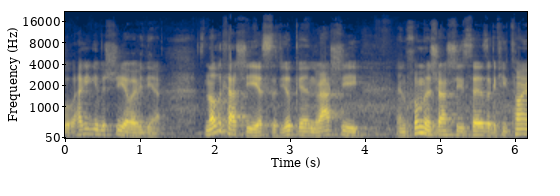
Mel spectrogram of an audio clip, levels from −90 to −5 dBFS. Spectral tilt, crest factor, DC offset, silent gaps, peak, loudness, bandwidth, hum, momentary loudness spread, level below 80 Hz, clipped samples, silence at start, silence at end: -5 dB/octave; 18 dB; under 0.1%; none; 0 dBFS; -18 LUFS; 17.5 kHz; none; 16 LU; -54 dBFS; under 0.1%; 0 s; 0 s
